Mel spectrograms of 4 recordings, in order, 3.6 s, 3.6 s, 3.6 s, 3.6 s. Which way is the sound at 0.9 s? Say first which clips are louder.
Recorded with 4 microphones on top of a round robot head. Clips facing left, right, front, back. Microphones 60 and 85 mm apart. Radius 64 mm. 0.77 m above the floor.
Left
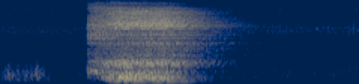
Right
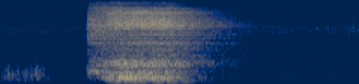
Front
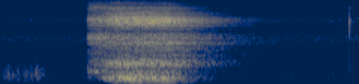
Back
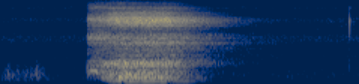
Even, back 2 dB; 175° left.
